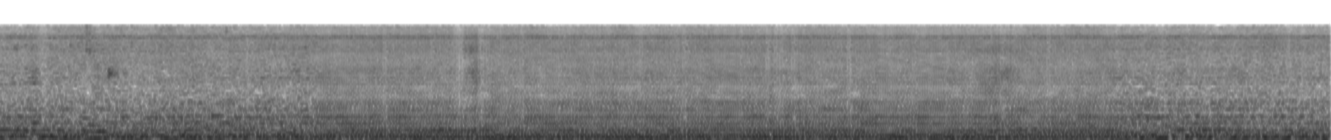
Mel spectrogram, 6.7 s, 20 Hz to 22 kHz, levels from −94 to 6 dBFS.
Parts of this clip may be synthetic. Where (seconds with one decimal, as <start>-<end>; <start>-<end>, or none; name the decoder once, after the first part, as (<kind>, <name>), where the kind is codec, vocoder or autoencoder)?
1.6-5.6 (vocoder, WaveNeXt)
